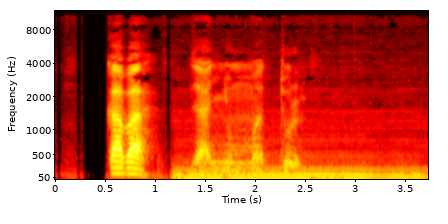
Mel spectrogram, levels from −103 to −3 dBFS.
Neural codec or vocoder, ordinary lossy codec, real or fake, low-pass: vocoder, 48 kHz, 128 mel bands, Vocos; MP3, 96 kbps; fake; 10.8 kHz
